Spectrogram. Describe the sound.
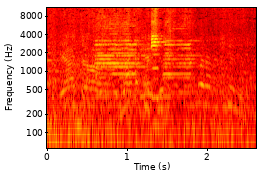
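On a busy market street, cars and rickshaws roll past in a constant roar of traffic. A short horn toot cuts through partway in, and a crowd murmurs underneath.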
